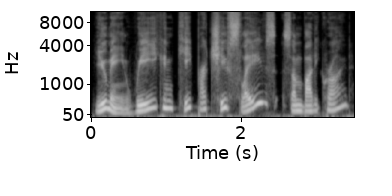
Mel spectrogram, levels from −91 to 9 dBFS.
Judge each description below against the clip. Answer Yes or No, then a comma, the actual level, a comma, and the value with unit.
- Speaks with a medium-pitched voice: Yes, medium, 160 Hz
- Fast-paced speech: No, average, 170 wpm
